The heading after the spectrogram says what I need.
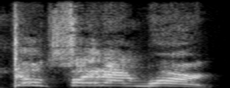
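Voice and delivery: high, strained demon screech; demonic voice. Retold or imitated. Possessed friend objects to hearing Jesus named, demonic screech. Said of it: "This demonic voice arose out of him".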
